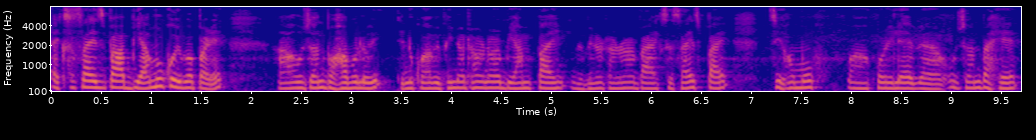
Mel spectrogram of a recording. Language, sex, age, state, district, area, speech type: Assamese, female, 18-30, Assam, Dibrugarh, rural, spontaneous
